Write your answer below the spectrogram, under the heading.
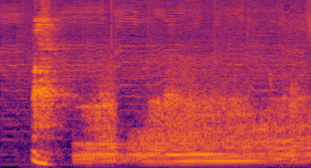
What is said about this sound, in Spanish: Con ese sonido del motor que acaba de sonar al aire imagínese el motor de la lluvia.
